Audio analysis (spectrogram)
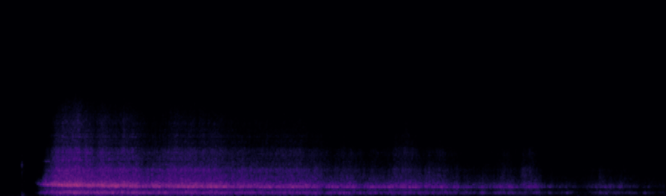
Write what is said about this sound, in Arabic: نحبس النفس زفير من الفم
